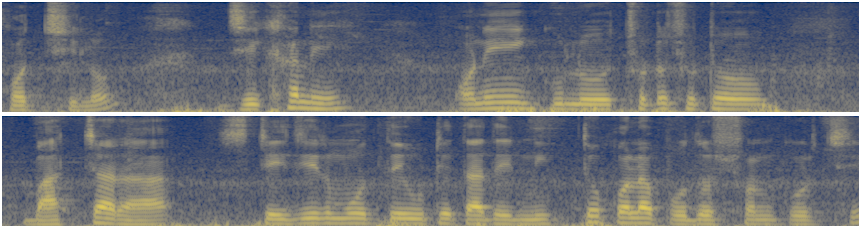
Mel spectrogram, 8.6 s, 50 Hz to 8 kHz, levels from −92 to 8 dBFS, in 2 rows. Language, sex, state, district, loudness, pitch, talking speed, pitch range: Bengali, male, West Bengal, North 24 Parganas, -18 LUFS, 120 Hz, 110 wpm, 110-140 Hz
